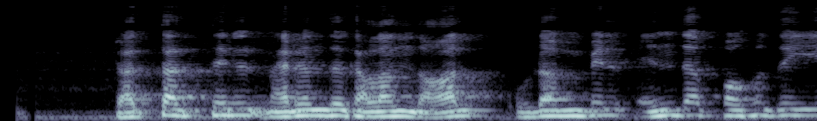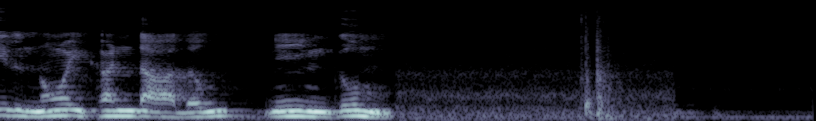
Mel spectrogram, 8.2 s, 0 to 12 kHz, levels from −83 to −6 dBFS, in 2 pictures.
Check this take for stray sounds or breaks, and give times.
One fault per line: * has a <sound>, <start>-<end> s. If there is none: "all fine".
* has a squeak, 7.0-7.3 s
